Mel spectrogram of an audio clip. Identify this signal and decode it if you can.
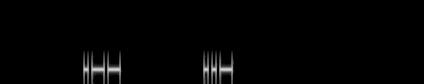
Morse code, heard as a keyed tone, about 32 wpm, 700 Hz. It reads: W U
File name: Lesson 20d - Number 3 - Two Characters 30wpm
